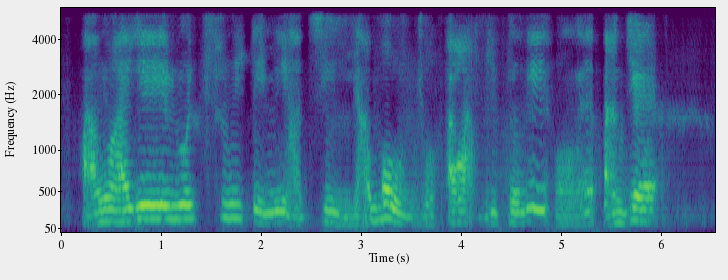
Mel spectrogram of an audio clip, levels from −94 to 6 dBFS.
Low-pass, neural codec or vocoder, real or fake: 5.4 kHz; codec, 16 kHz, 1 kbps, FreqCodec, smaller model; fake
